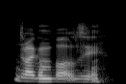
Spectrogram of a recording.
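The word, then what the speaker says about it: Dragon Ball Z: هي تنطق دراغون بولز ولا دراغون بول زي؟ – دراغون بول زي.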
